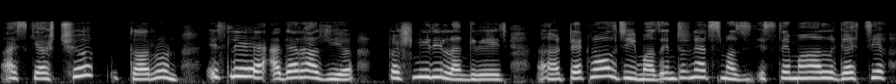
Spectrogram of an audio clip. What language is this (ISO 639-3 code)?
kas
